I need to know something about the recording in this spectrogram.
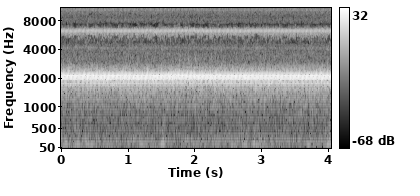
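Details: Mole cricket lure call: a sustained, shrill, unvarying buzzy trill running without a break, with soft irregular low taps in the background.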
